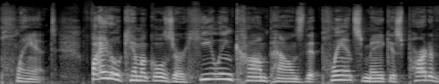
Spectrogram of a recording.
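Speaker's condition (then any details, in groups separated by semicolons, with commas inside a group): No condition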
